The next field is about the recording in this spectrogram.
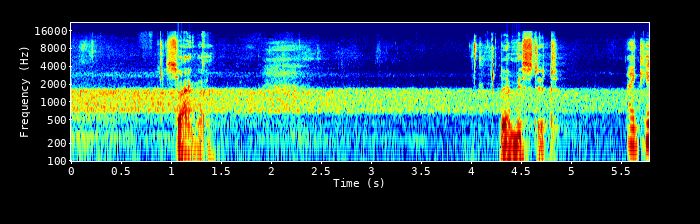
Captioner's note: sound of sirens receding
